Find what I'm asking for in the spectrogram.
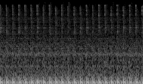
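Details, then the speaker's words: Peugeot Satelis scooter (barn find, immobiliser/ECU repair) restarted cold: low, lumpy uneven chuffing idle that won't rev yet; automatic choke suspected, may just be warming up; engine reluctant to rev when cold. "start back up doesn't want to rev yet but the automatic um choke"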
